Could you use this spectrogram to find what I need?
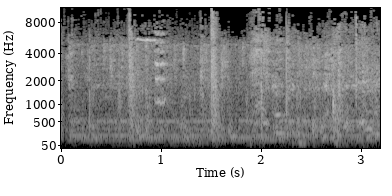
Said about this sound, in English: What is that? Sounds like the washing machine. That machine is brand new.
